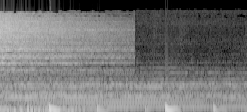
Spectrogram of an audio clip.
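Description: Background music: a held, sustained chord with deep, heartbeat-like thumps underneath, four of them across two seconds. The bright high layer of the music drops out about two-thirds of the way through.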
